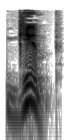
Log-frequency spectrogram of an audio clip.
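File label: "guimpe", British English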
